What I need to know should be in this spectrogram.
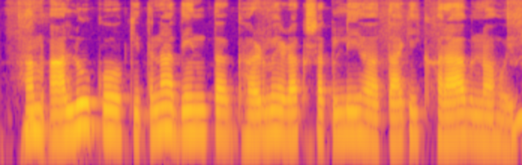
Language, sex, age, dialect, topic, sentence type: Magahi, male, 18-24, Western, agriculture, question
